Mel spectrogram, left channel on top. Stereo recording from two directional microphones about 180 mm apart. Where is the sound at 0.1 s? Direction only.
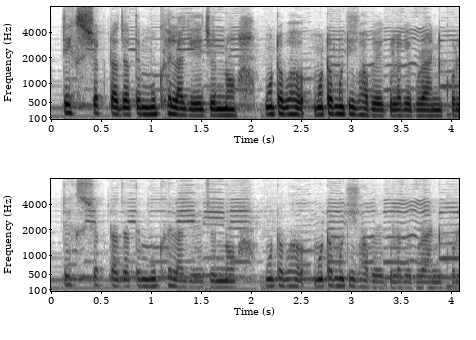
30° left (ahead or behind).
